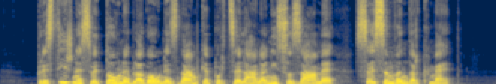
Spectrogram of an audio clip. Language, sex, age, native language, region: Slovenian, female, 50-59, Slovenian, Carinthia region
